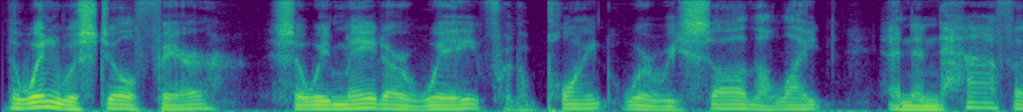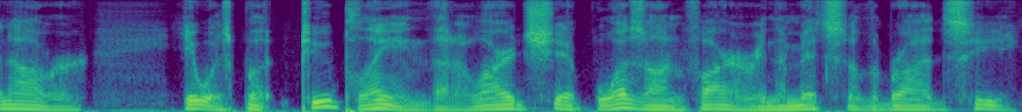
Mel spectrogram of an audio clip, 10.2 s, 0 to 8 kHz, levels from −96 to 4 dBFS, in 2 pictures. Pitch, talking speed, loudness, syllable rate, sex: 95 Hz, 245 wpm, -20 LUFS, 4.8 syllables/s, male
